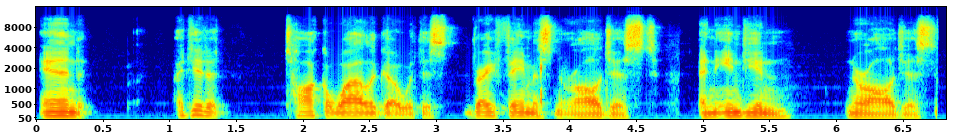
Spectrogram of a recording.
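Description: A man as an interview guest and author, answering with lively storytelling and speaking to a group. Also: fairly low pitch, moderate pace.

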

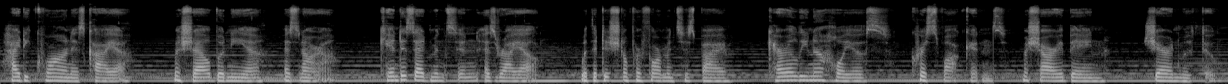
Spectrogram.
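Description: Low, flat-voiced woman reading credits. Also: normal speed. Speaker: credits announcer. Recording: music behind.

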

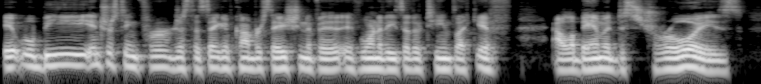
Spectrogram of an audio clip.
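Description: A man from the Netherlands whose first language is Dutch, speaking English with a Dutch accent as a podcast co-host in a relaxed sports chat, laughing easily and often restarting his sentences. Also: mid-range voice, fast.

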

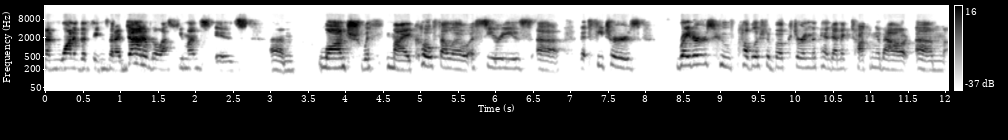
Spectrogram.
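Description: Husky, higher-pitched woman, slightly muffled. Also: a bit bright. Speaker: guest writer, poet and essayist. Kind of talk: thoughtful unscripted interview answers.

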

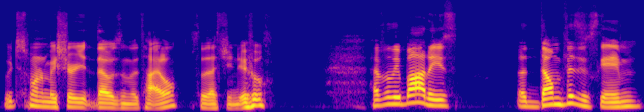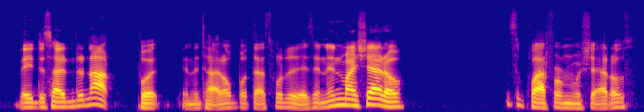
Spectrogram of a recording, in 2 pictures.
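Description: A man's voice: mid-range voice, big pitch swings, moderate pace, a bit bright, dry recording, studio quality. A man hosting a casual solo video game podcast, rambling and jokey, often interrupting himself and repeating words for emphasis. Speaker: podcast host. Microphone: close podcast microphone in a dry space.

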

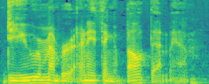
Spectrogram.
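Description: Gravelly, low-voiced male investigator. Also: mellow. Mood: measured, steady. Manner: terse, measured, matter-of-fact questioning. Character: blunt, skeptical male investigator taking a confession. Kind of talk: naturalistic audio drama acting.

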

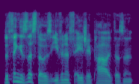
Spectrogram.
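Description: A man co-hosting a podcast in casual chat, animated and talkative, often laughing. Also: fairly low pitch, fast talker, no echo, studio quality. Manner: animated, chatty, laughs often, many "like" fillers. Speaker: podcast co-host.

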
